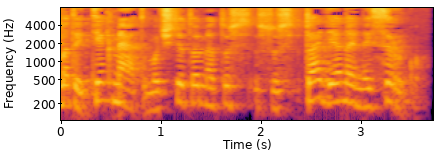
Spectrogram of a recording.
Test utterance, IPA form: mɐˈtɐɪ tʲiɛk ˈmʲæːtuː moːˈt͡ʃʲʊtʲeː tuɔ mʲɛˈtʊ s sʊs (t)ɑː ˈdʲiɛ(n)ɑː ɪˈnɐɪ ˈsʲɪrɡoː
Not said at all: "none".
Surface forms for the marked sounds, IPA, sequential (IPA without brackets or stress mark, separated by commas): t, n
